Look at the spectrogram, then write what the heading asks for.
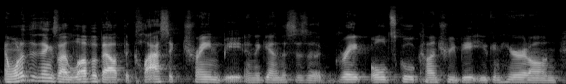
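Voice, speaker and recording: Gravelly-voiced male drum teacher. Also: on the low side, fairly quick. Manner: counting beats aloud, explains calmly with frequent "right?". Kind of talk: instructional demonstration. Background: drum kit playing.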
